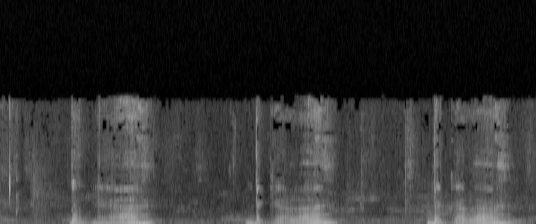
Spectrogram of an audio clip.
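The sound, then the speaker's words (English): A person imitates the call of an American bullfrog of New England with their voice: three deep, droning croaks in a slow, even rhythm, each lasting under a second, fairly loud. “Bullfrogs in New England start to call late in the summer, and they sound something like this.”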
